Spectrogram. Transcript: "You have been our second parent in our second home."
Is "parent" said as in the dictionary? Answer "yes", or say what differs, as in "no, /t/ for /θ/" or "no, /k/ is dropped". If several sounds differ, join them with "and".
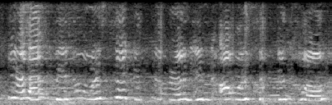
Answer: no, /t/ is dropped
